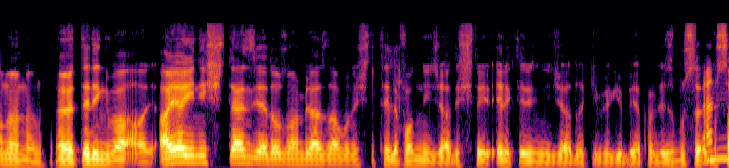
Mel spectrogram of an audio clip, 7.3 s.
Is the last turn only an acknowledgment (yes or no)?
yes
